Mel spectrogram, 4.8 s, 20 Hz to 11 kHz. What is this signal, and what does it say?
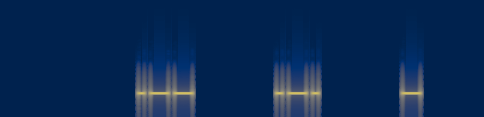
Morse code, heard as a keyed tone, about 20 wpm, spaced as for 8 wpm, 700 Hz. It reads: WRT
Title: 127 Lesson 21e - Number 6 - Three Characters 20wpm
